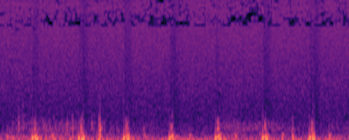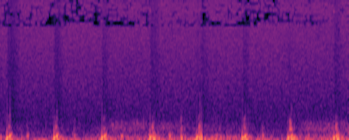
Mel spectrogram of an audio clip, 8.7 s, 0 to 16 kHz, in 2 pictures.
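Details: A man's steady, regular, low thumping heartbeat at about 103 beats per minute, recorded through a stethoscope linked to a microphone.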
